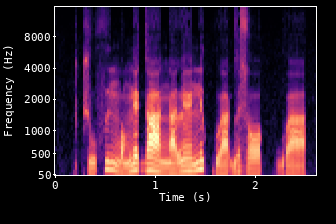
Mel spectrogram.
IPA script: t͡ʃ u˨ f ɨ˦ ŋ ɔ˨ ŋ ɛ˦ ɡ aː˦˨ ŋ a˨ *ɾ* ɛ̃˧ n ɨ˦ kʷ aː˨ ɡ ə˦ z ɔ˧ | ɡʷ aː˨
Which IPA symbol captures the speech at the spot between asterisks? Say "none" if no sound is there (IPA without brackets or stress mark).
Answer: l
